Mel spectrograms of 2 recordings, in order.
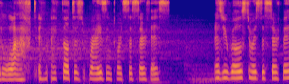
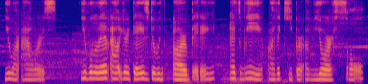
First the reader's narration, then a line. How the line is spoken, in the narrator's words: They whispered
